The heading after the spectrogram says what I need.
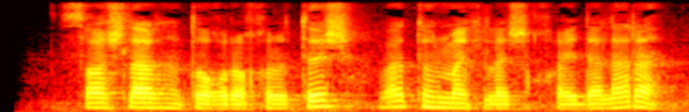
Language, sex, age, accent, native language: Uzbek, male, 18-24, Toshkent shahri, Uzbek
